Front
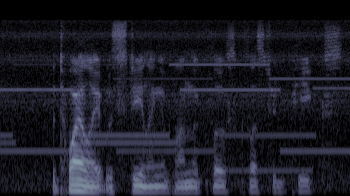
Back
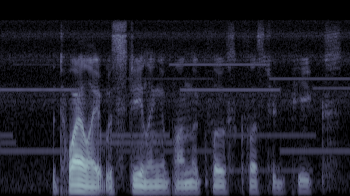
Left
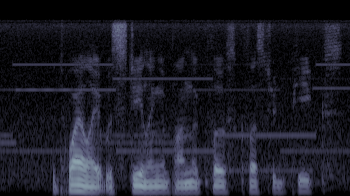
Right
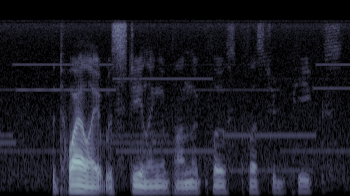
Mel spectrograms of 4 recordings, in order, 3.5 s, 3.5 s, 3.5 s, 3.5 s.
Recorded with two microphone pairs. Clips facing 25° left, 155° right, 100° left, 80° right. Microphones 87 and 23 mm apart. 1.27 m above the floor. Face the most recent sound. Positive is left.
turn(degrees=165)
